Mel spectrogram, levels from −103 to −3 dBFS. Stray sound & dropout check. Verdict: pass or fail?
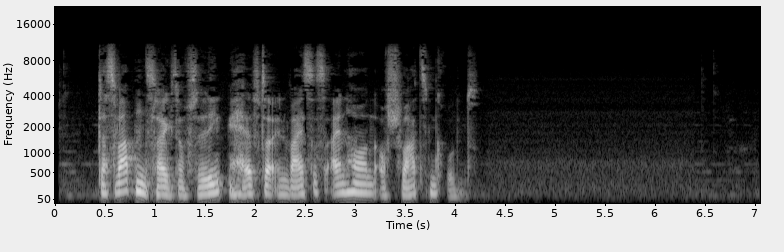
pass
